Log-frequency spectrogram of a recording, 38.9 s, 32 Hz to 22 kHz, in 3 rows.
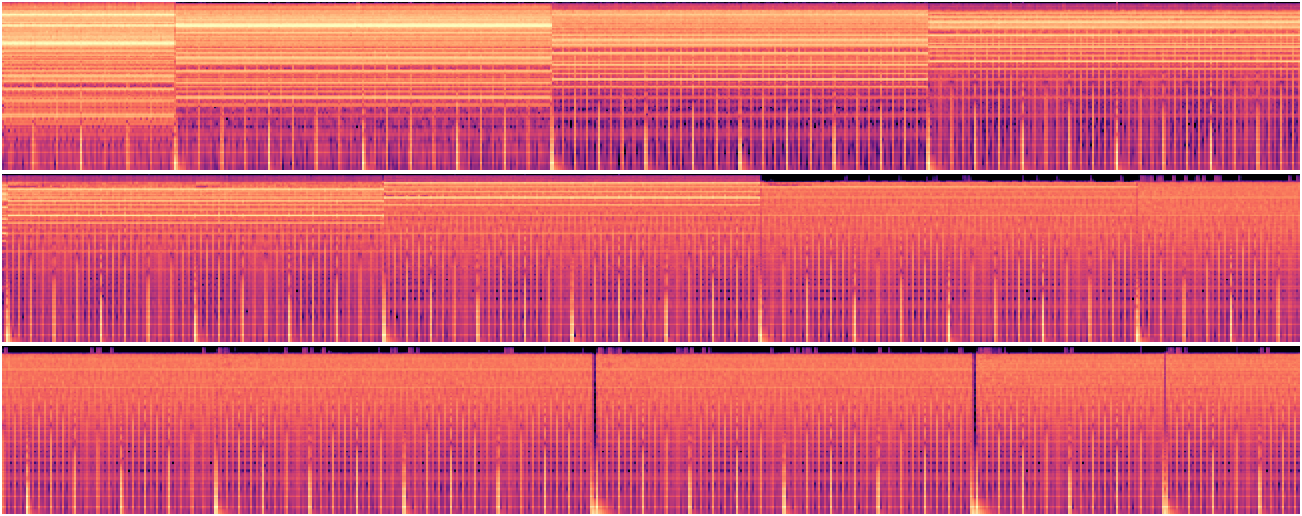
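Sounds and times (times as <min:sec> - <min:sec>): harsh buzzing alarm chord: 0:00.0 - 0:20.8.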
